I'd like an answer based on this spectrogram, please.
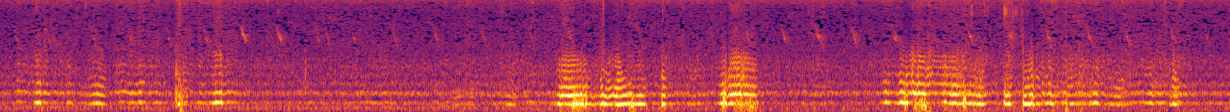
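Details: Asian honey bees humming continuously around an opened box hive at honey harvest, the steady drone repeatedly overlaid by loud bursts of handling noise and a man's voice.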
